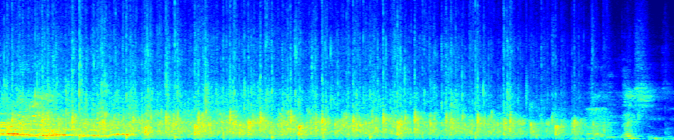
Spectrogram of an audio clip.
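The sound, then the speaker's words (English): Audience applause, a dense, steady wash of many hands clapping for Iran, holds strong for several seconds before thinning out and fading near the end. “Iran, clap it up for Iran.”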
